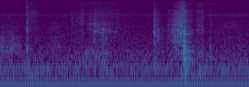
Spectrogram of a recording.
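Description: Faint scrape of a plastic card scraper dragged across a metal nail-stamping plate to clear off excess polish, a short rasp near the end, with a light tick shortly after the start.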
